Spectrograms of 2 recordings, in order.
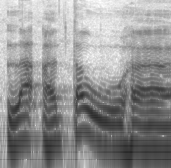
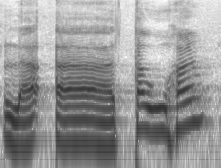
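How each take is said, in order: First: The vowel after the hamzah is kept short. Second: The vowel after the hamzah is lengthened.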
